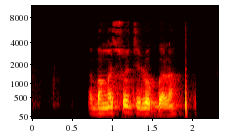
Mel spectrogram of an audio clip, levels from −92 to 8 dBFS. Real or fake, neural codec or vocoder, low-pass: real; none; 7.2 kHz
